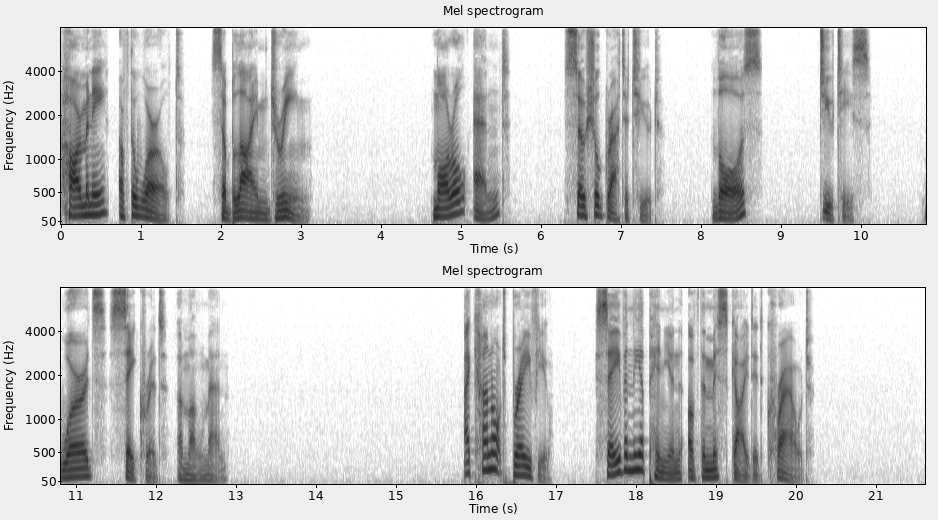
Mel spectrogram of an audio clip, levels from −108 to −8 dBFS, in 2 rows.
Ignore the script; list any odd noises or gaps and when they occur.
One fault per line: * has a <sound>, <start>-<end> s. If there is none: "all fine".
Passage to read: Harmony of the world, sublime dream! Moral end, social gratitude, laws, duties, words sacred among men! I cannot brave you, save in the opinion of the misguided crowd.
all fine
